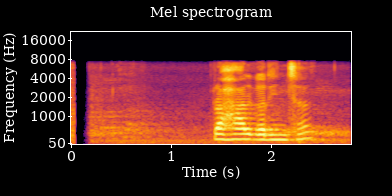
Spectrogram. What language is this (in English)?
Nepali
